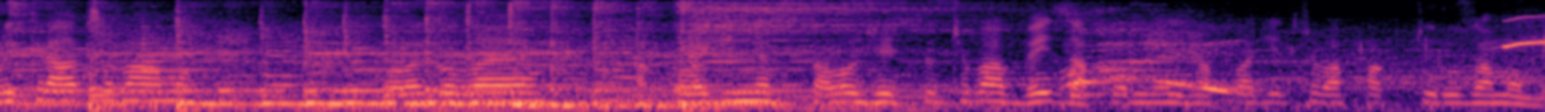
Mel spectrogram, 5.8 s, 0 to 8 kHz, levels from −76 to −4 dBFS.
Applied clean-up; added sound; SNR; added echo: none; Cheering; -2 dB; none.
